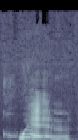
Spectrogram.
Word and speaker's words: Quinn: So if I think of my name, Quinn, a word that rhymes with Quinn would be pin or kin.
